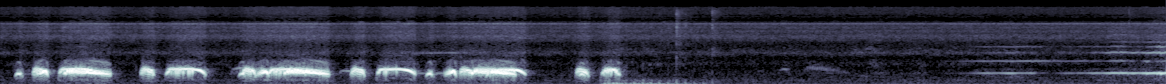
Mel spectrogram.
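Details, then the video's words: Decoy spotted dove for trapping with a clear voice: rapid paired coos for about five seconds, then a brief low rumble and near silence, ending with a faint tonal electronic beep. "ĐỒNG SON | Giọng trong nghe hay"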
